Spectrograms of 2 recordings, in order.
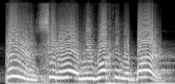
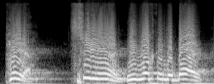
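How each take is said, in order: First: The crew losing patience, pitch climbing; exasperated scold. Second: Raised, higher-pitched scold, a hint of a fed-up crewmate; scolding disciple. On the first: Retold or imitated. Disciples scolding Peter a second time, higher and exasperated. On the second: Disciples telling Peter to sit down, lightly voiced scolding. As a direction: tell Peter off for rocking the boat.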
